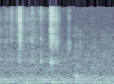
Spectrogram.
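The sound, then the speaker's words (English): Crisp crunching as a chocolate wafer bar with puffed rice inside is bitten, with two or three sharp crackly bursts in quick succession over a low background hum. “Which gets lost when you crunch down the wafer.”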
